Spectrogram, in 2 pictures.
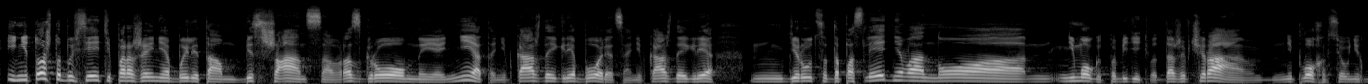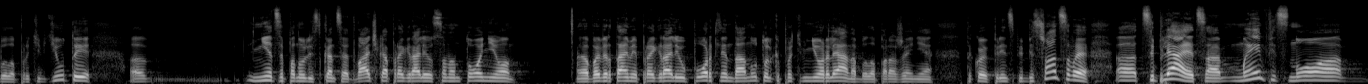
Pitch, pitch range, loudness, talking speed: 150 Hz, 135-170 Hz, -25 LUFS, 145 wpm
